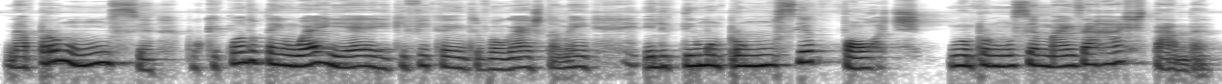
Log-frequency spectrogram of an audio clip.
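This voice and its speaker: A woman with a Brazilian Portuguese accent teaching a grammar lesson to children, speaking slowly and repeating each example word. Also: mid-range voice, warm tone. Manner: slow, deliberate, repeats words for the class.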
